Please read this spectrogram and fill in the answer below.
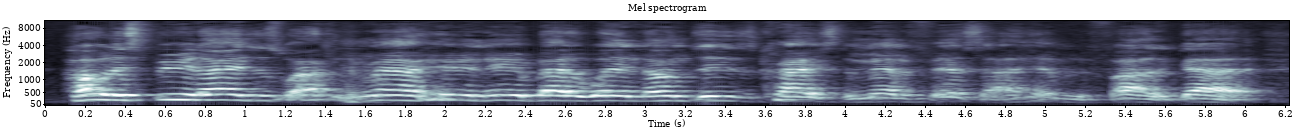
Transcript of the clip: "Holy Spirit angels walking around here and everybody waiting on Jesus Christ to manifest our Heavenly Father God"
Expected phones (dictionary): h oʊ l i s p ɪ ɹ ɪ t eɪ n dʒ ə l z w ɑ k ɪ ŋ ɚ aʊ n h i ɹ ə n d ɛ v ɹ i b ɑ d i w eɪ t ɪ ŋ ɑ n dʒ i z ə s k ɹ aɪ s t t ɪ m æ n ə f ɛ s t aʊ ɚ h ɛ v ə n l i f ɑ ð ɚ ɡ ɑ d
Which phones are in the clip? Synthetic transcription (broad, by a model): h oʊ l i s p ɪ ɹ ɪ t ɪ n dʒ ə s w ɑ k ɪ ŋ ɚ aʊ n h i ɹ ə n ɛ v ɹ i b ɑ d i w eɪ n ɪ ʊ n dʒ i z ə s k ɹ aɪ s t t ɪ m æ n ə f ɛ s t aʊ h ɛ v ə n l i f ɑ ð ɚ ɡ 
